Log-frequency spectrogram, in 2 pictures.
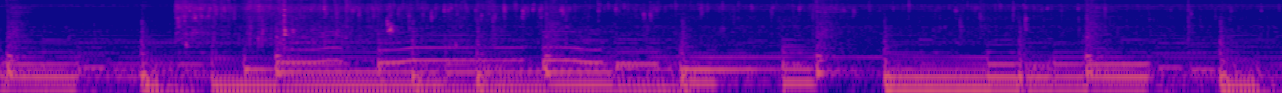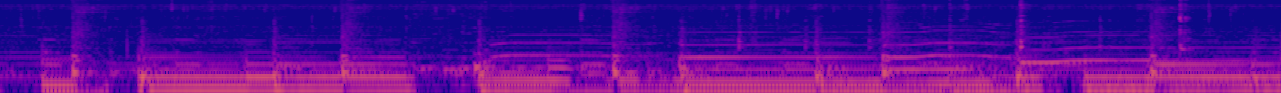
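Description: Food sizzling in hot oil in a wok over a wood fire, the sizzle starting suddenly about a second in as it goes into the oil, with music playing underneath.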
